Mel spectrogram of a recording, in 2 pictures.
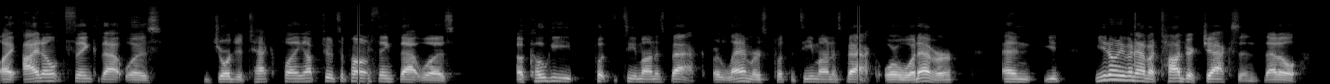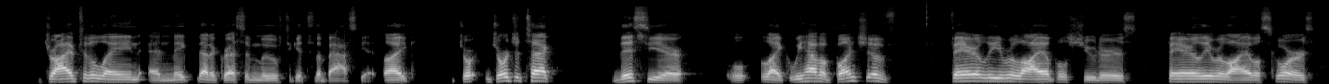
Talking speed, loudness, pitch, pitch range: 170 wpm, -21 LUFS, 130 Hz, 110-150 Hz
